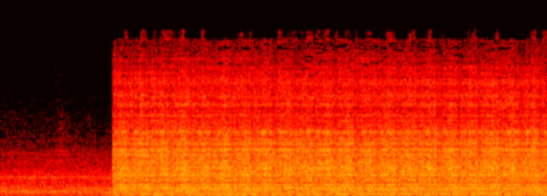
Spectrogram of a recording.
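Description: Workshop band saw motor running with a steady hum and hiss. It comes in suddenly about a second in, after faint room sound.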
